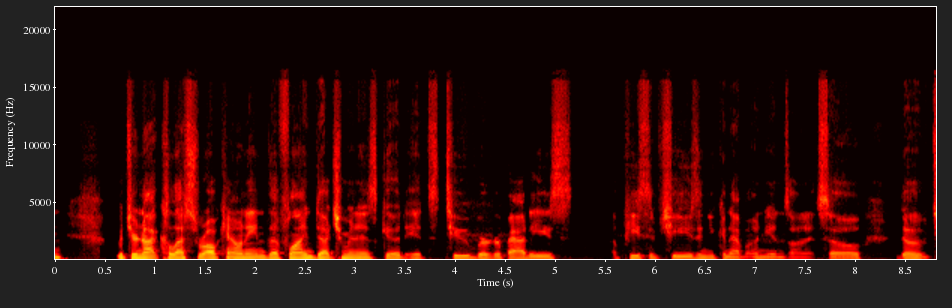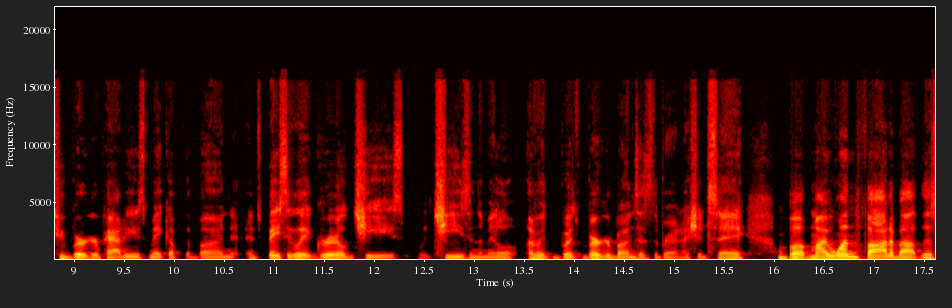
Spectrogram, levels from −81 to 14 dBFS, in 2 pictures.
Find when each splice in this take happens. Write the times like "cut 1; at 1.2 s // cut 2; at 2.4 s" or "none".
cut 1; at 12.4 s // cut 2; at 16.0 s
